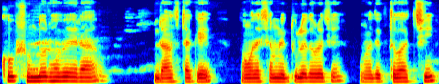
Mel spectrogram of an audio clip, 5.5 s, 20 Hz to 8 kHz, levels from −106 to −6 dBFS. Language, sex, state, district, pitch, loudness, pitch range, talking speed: Bengali, male, West Bengal, Jhargram, 135 Hz, -15 LUFS, 125-150 Hz, 140 wpm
